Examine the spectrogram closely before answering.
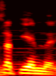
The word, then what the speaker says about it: Satyender: Satiende, is that how you pronounce it? Satiend. Satiender.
